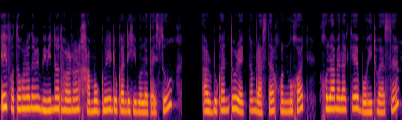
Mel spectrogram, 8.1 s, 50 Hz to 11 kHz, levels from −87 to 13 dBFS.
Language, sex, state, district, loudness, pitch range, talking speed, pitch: Assamese, female, Assam, Kamrup Metropolitan, -15 LUFS, 230-280 Hz, 140 wpm, 255 Hz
